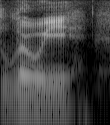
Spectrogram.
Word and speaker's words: Louis: I guess the Louis confusion is pretty common, but Jeff assures me that it is pronounced Louis, so that's what I'm going to use here in this introduction.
